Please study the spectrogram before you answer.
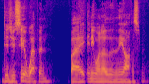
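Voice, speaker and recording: A man with a fairly low voice interviews a witness. He puts his questions haltingly, often restarting and rewording them as he goes. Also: flat delivery, a little mellow.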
